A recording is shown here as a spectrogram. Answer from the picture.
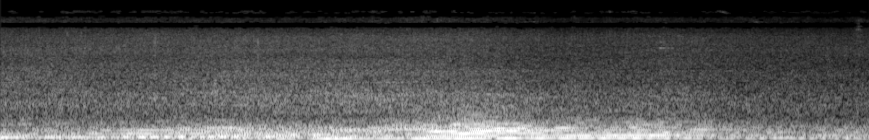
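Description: Street traffic: car engines running at low speed close by, with one car's engine swelling louder a little past the middle as it pulls through, then easing off.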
